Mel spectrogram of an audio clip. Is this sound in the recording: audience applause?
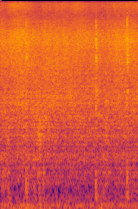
no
